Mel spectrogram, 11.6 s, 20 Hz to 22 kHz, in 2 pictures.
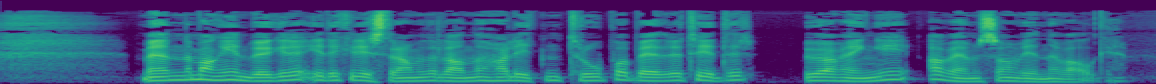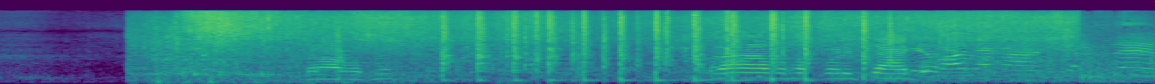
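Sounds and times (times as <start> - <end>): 
speech: 0.7 - 5.7, 7.4 - 7.9, 9.3 - 11.5
kitchen noise from a huge pot of soup being prepared outdoors: 6.4 - 11.2
sharp knocks and clatters from cooking a large pot of soup: 7.4 - 10.4.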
